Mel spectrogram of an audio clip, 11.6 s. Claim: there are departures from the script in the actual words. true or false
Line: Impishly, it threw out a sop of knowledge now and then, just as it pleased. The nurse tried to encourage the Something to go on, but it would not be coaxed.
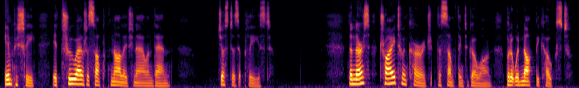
false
